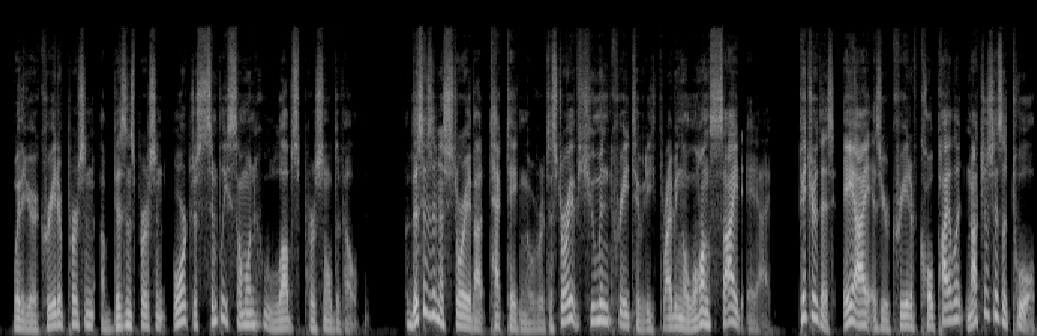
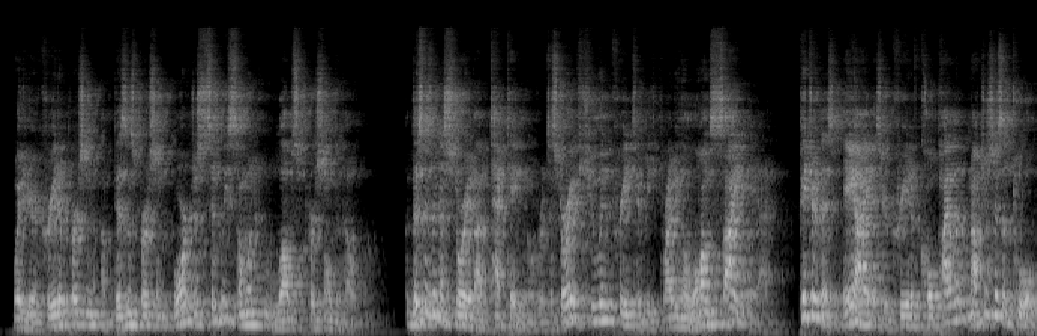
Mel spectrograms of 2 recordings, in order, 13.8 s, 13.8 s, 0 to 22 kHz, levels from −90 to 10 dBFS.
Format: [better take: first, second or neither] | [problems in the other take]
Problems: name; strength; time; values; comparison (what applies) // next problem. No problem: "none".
first | room echo; noticeable; dies away in 0.7 s // off-mic speech; far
